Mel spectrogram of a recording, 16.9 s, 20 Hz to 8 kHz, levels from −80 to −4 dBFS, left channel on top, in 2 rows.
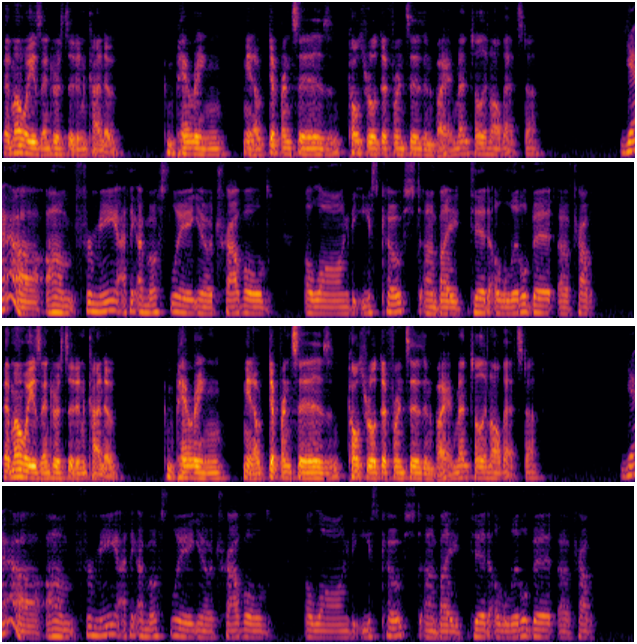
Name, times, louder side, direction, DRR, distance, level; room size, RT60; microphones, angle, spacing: voice 1, 0.0-1.5 2.2-3.0 3.2-7.1, right 3 dB, 40° right, 0.6 m, -24 dB
voice 2, 8.2-12.0 12.5-16.3, left 5 dB, 45° left, 0.4 m, -31 dB
3.6 x 2.5 x 3.7 m
head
